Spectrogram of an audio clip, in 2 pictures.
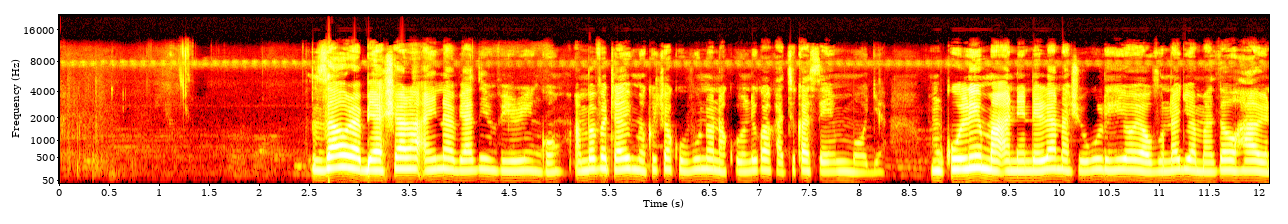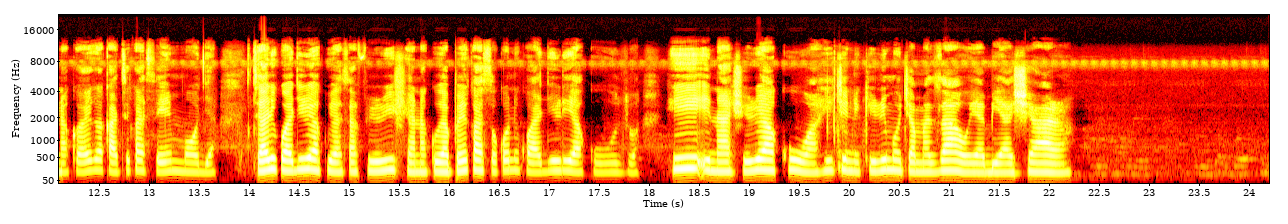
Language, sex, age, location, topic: Swahili, male, 25-35, Dar es Salaam, agriculture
